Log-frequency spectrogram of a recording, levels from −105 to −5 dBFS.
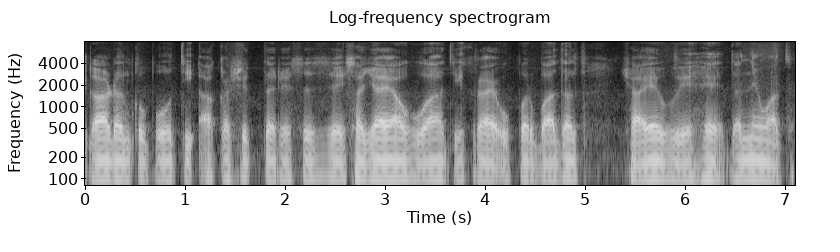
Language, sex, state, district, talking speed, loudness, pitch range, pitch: Hindi, male, Goa, North and South Goa, 150 wpm, -27 LUFS, 85-90 Hz, 90 Hz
